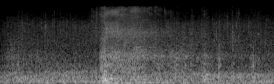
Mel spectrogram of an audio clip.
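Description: Wooden crates smash and splinter apart.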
